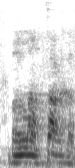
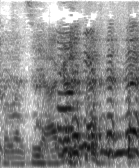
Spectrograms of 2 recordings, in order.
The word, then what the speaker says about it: Balenciaga: Balanzaga. That's how you say it because I never really want to say it. No, it's Balenciaga.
